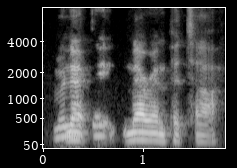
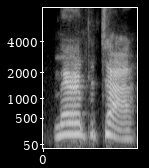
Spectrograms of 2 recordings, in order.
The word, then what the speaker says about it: Merneptah: How you pronounce that? Merneptah. Merneptah. Okay, yeah.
